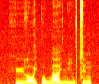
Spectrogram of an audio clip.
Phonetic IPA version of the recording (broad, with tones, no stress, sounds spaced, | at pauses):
h yː˥ l ɔː˥ j p o˥ w ŋ aː˧ j n̪ iː˨˩ w t͡s ɪ˥ ŋ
